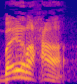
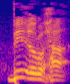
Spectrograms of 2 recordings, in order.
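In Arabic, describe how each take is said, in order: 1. يُنطق كلمةً واحدةً متصلة. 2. يُنطق ككلمتين: 'well' و'ha'. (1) "لكن المكان اسمه بيرحاء" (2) "حرفوا فقالوا هناك بئر اسمها ايش؟"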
